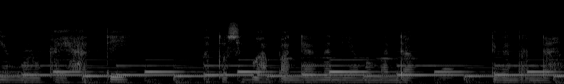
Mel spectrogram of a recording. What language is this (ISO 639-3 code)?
ind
